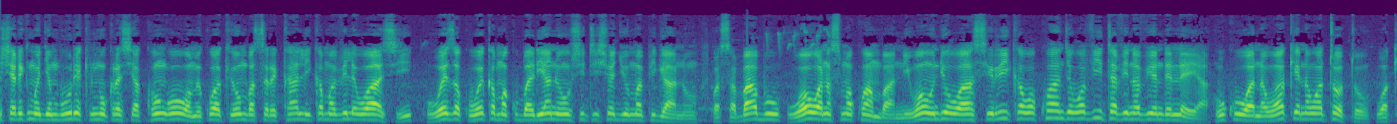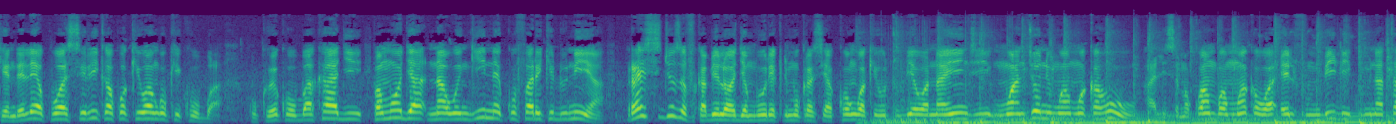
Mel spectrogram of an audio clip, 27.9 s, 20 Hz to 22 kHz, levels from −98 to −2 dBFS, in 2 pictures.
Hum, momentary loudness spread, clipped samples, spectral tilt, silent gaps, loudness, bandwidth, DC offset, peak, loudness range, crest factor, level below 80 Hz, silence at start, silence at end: none; 8 LU; under 0.1%; -4.5 dB/octave; none; -21 LUFS; 14 kHz; under 0.1%; -2 dBFS; 2 LU; 20 dB; -36 dBFS; 0 s; 0 s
